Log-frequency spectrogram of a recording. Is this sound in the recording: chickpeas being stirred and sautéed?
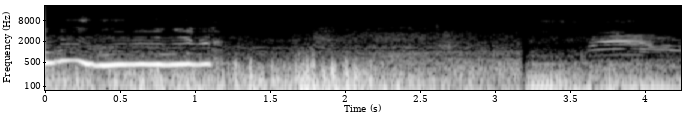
no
